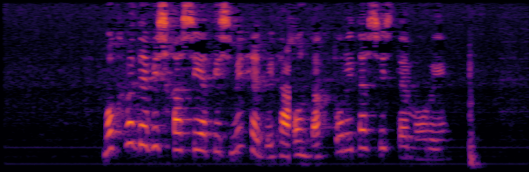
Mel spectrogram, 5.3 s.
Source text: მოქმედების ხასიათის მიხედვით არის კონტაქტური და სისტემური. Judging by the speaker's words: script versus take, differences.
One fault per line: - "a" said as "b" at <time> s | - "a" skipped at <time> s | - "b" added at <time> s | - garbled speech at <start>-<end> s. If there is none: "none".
- "არის" skipped at 2.8 s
